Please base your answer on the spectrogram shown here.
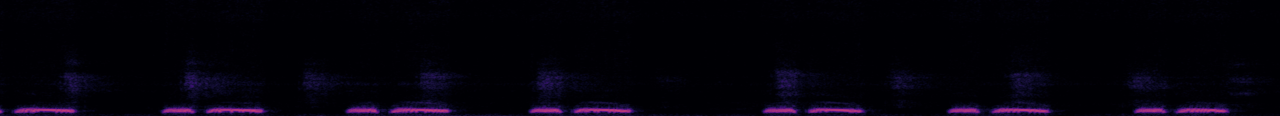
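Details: Spotted dove from the fields giving strong, hoarse coos: evenly spaced pairs of low husky notes, about seven pairs, over a faint low hum and soft clicks.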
